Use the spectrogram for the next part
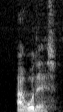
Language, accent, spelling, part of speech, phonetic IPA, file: Catalan, Valencia, agudes, adjective, [aˈɣu.ðes], LL-Q7026 (cat)-agudes.wav
- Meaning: feminine plural of agut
